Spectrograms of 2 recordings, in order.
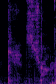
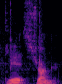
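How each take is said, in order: First: Whispered urging; whispering. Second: Said in the usual way. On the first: Real, not acted. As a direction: hiss it under your breath. Coaching the player.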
